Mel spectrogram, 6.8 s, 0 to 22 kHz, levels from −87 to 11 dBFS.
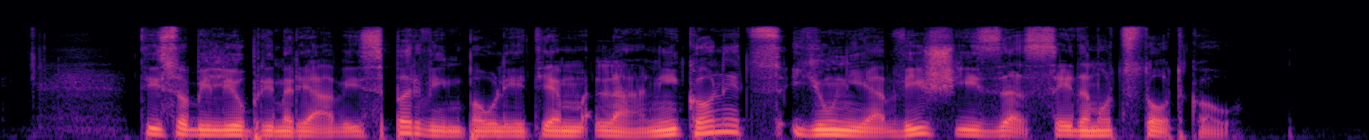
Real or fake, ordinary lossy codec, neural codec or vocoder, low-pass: real; none; none; 10.8 kHz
